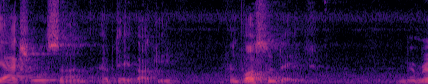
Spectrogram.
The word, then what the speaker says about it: Vasudeva: And Krishna, Vasudeva Krishna, is the actual son of Devaki and Vasudeva. Remember, I'm pronouncing that word, Vasudeva, Vasudeva. Remember that. Listen to the pronunciation.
